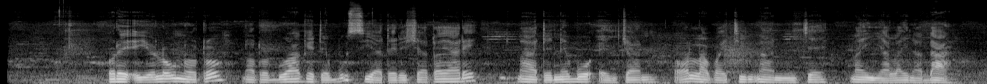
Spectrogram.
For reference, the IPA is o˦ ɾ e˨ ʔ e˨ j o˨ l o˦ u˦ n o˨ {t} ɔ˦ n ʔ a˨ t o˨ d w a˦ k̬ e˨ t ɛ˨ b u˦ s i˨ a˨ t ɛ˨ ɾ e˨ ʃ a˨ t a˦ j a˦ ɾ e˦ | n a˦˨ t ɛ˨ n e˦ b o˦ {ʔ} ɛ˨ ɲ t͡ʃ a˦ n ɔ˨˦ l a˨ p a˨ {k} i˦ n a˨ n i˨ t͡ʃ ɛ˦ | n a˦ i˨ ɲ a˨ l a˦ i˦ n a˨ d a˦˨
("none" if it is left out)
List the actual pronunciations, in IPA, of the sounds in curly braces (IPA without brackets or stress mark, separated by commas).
t, ʔ, t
